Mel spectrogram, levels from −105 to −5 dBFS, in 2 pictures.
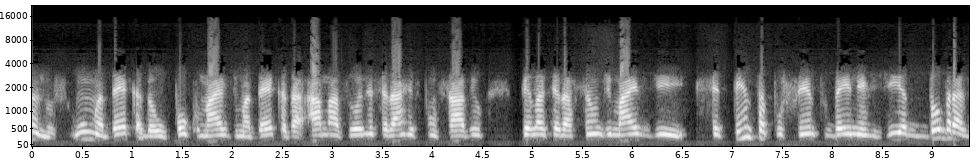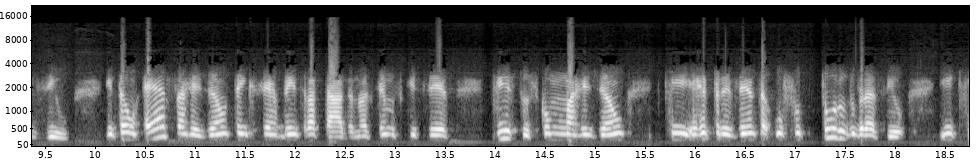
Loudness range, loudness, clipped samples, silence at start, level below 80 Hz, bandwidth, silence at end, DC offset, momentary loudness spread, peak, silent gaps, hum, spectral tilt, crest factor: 2 LU; -16 LUFS; under 0.1%; 0 s; -64 dBFS; 8.8 kHz; 0.15 s; under 0.1%; 8 LU; -2 dBFS; none; none; -5 dB/octave; 14 dB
